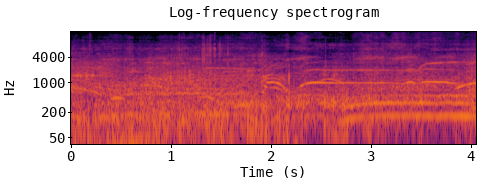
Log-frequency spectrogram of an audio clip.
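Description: Tyres of a rally car slide and spray dirt.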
